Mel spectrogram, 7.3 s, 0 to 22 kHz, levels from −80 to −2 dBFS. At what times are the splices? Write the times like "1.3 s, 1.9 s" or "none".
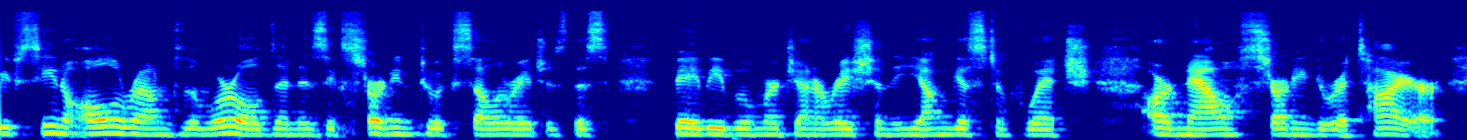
2.8 s, 5.7 s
